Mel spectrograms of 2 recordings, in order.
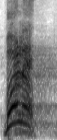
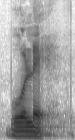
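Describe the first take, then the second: First: It is shouted loudly. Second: It is said softly, at half voice.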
